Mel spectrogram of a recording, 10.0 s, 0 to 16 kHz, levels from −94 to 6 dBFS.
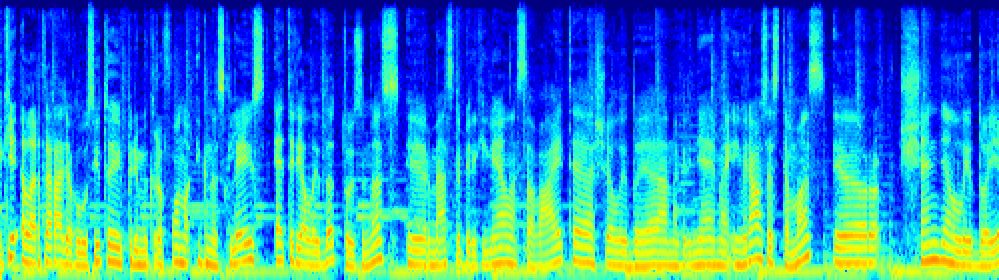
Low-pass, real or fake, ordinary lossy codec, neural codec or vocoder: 14.4 kHz; real; Opus, 64 kbps; none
